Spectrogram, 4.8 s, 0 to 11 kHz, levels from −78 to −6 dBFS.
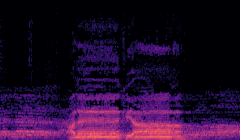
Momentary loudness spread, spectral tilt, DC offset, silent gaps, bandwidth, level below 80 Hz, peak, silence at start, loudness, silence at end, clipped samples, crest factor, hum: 12 LU; -6 dB/octave; under 0.1%; none; 10 kHz; -64 dBFS; -16 dBFS; 0 s; -32 LUFS; 0 s; under 0.1%; 14 dB; none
